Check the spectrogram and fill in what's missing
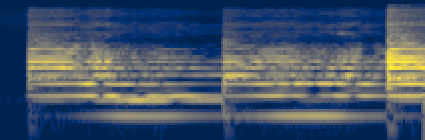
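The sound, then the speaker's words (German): A church bell is struck by its clapper three times at a slow, steady pace, each loud, rich metallic strike ringing on and overlapping the next. There is no talking. “Wenn der Klöppel auf die Glocke schlägt, dann ist das für die Glocke eigentlich eine ziemlich heftige Beanspruchung, die im Extremfall dann dazu führt, dass ein Riss im Gefüge entsteht.”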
